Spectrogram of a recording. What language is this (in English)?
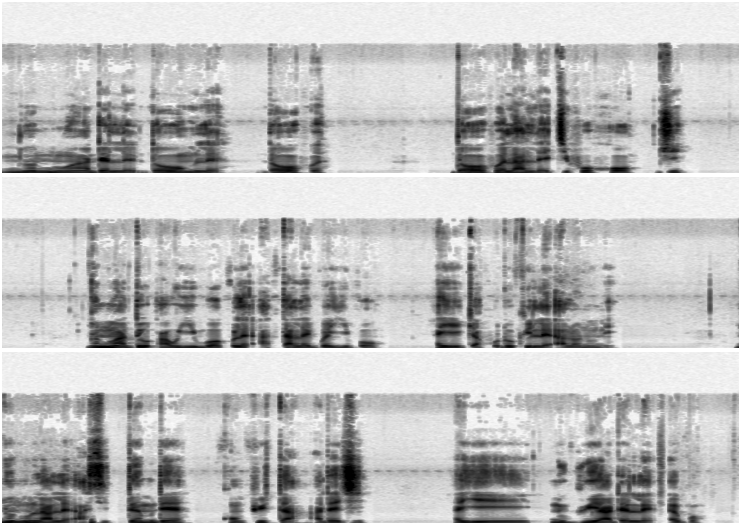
Ewe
